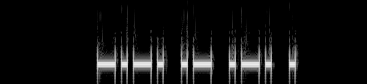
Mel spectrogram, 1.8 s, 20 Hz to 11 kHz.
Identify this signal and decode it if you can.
Morse code, heard as a keyed tone, about 40 wpm, 700 Hz. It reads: CARE
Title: Top 500 Words 40wpm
